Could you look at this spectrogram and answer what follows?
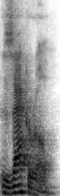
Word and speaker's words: Zacherl: Can you please say your surname because I'm not 100% sure how to pronounce it. Yeah. Uh Dr. Zacharel.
